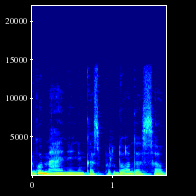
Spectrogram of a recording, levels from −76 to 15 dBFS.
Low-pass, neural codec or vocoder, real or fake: 14.4 kHz; none; real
